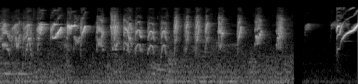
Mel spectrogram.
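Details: High, fast twitter of a purple-throated sunbird: quick thin chirps and short up-and-down slurred notes for about three seconds, a brief silence, then one sharp rising squeaky note.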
